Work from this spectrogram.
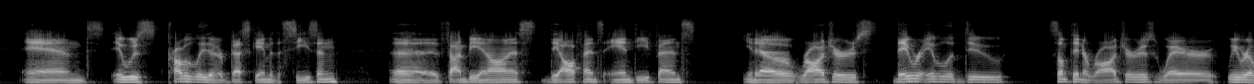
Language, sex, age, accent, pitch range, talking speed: English, male, 20-39, American, 100-115 Hz, 160 wpm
